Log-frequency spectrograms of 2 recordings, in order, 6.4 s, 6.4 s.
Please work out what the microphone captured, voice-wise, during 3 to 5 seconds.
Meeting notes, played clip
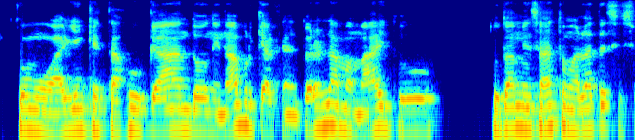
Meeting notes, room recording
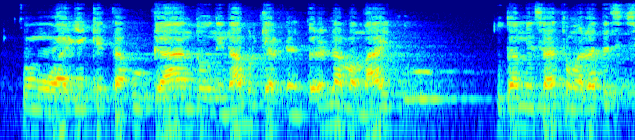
echo only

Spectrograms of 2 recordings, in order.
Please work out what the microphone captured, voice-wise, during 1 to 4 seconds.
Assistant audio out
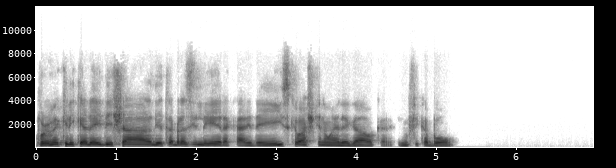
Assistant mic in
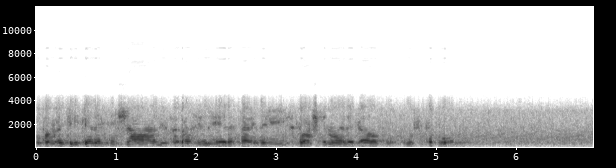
echo only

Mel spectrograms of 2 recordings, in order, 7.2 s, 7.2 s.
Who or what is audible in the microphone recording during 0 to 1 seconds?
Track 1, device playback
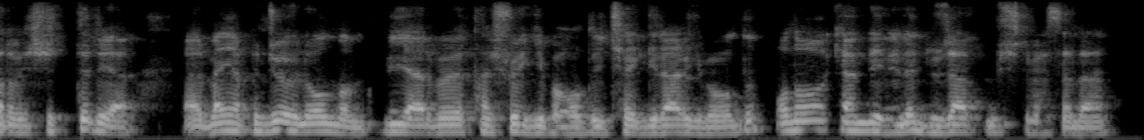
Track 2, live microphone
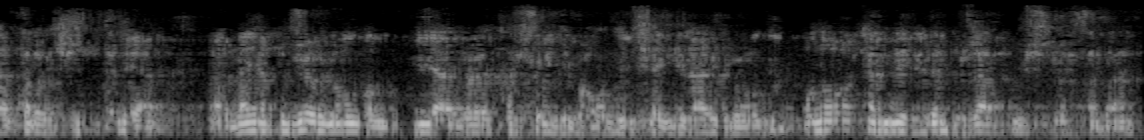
echo only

